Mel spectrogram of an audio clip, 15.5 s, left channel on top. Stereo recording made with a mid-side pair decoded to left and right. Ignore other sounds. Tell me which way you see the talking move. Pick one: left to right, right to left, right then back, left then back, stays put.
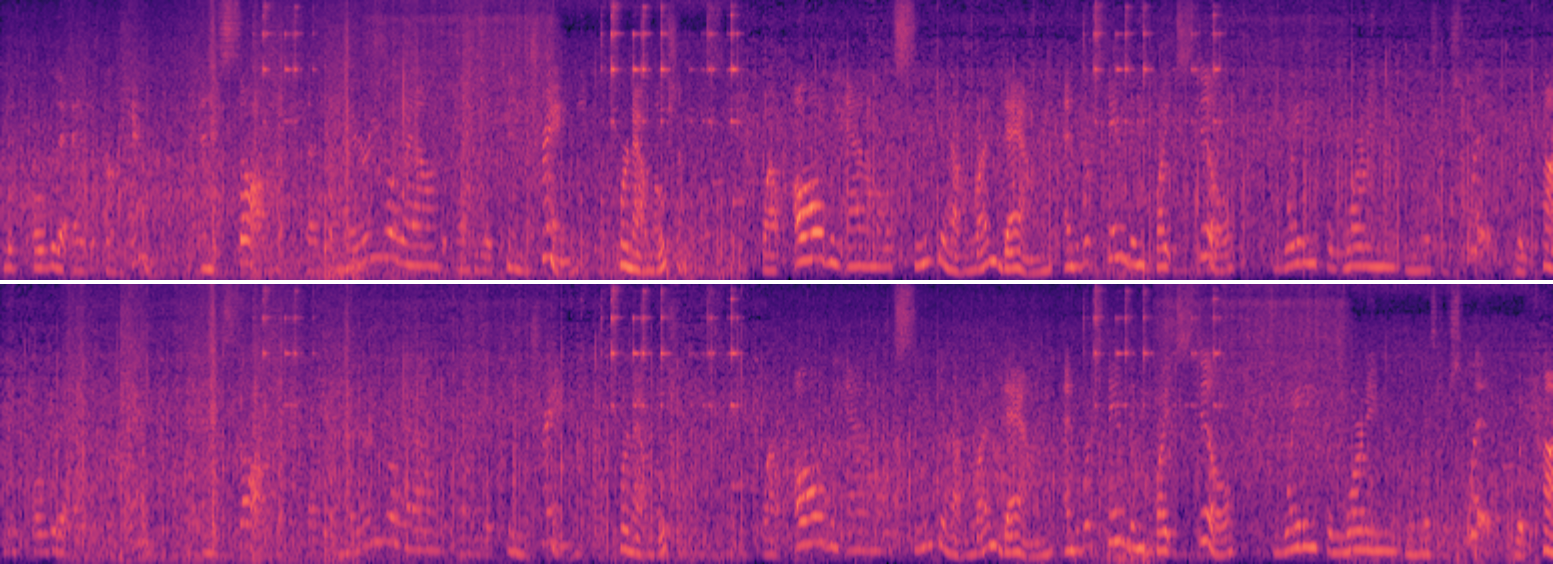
left to right.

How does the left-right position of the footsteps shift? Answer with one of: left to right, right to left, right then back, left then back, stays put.
right to left.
